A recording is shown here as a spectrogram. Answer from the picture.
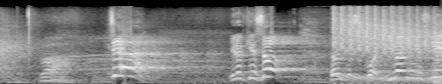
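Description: Men's voices shouting short cheers and exclamations such as "fighting!" in a large hall. Near the end, an edited-in TV sound effect begins: a fast run of clicks with falling tones, leading into music.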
